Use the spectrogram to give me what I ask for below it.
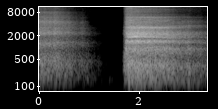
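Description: Slow breathing during guided meditation: a soft breath fades away into a brief silence, then a long, full inhale rises sharply and gradually tapers off, with no talking.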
